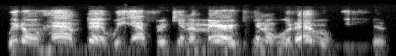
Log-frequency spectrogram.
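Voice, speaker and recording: A man's voice: high-pitched, lively intonation, fast talker, pushed and bright, breathy edge, no echo, poor audio. A man of about fifty on a discussion panel, speaking in a preachy way and often asking if listeners understand him. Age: around 50. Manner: preachy, repeats "you understand what I'm saying".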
